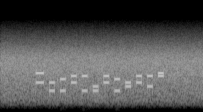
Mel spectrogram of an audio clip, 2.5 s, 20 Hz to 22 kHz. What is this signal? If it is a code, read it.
Multi-frequency trunk signalling (R1, as on North American trunks), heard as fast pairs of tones, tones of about 70 ms, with phone line noise. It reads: KP 2497194398 ST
